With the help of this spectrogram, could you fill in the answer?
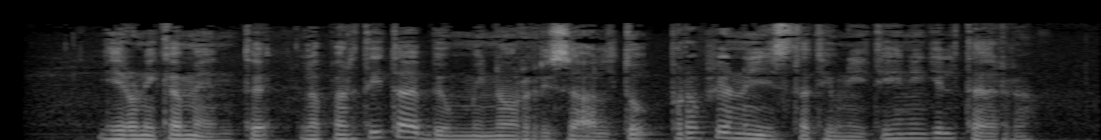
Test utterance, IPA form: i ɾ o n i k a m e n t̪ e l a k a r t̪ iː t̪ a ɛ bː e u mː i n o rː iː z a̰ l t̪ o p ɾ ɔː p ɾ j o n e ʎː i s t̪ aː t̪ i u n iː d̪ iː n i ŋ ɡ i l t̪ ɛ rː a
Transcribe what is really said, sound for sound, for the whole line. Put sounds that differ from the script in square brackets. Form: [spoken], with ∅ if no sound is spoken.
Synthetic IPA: i ɾ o n i k a m e n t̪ e l a [p] a r t̪ iː t̪ a ɛ bː e u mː i n o rː [i] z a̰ l t̪ o p ɾ ɔː p ɾ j o n e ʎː i s t̪ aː t̪ i u n iː [t̪] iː n i ŋ ɡ i l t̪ ɛ rː a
